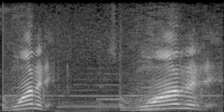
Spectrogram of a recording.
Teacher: We drop the T in the NT combination. Wanted becomes wanted.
